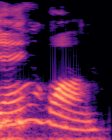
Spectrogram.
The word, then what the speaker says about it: Yang Huang: Well, you want to pronounce her name? Yang Huang. Yang Huang.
